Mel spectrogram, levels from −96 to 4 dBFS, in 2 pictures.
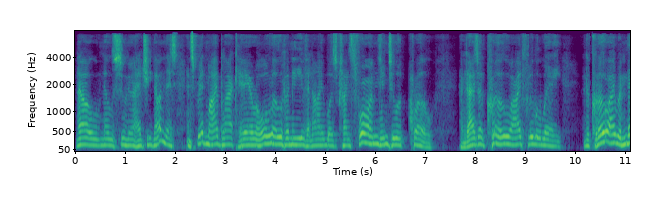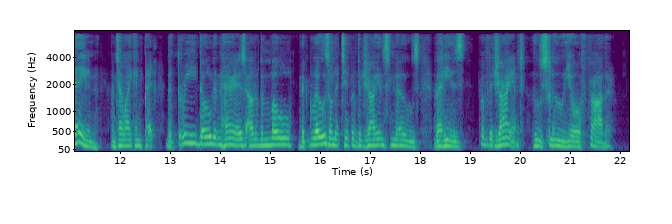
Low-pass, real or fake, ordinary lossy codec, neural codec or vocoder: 7.2 kHz; fake; AAC, 32 kbps; codec, 16 kHz in and 24 kHz out, 1.1 kbps, FireRedTTS-2 codec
